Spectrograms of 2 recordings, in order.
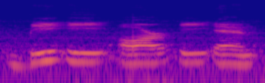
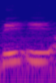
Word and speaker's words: Berenstain: It was never spelled Berenstein, Berenstain. It's spelled Berenstain, Berenstain Bears. And some people have, for their whole lives, always grown up as Berenstain, the Steen instead of Stain.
